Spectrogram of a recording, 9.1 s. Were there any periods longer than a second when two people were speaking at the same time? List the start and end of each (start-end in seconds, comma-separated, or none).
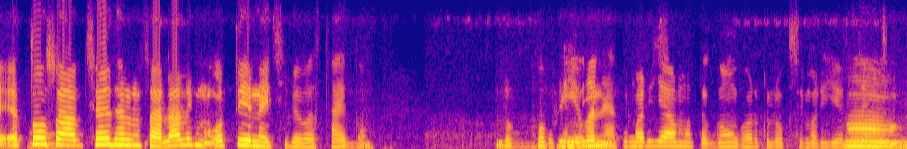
5.0-6.7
